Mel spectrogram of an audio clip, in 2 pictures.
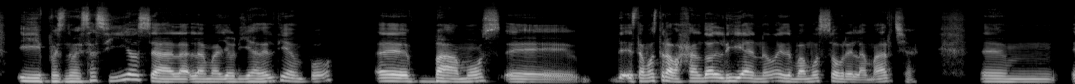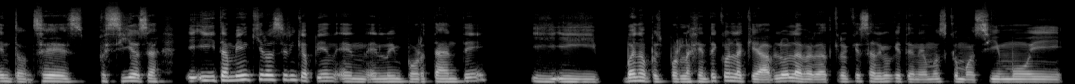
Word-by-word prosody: y, 150 -2 +3
pues, 140 -2 -1
no 135 +1 +2
es 130 +2 0
así, 185 +3 0
o 225 -1 +4
sea, 140 -12 +4
la 125 0 +4
la 130 -1 +2
mayoría 130 +1 +1
del 145 +4 +1
tiempo, 145 +1 -2 0.4
eh, 150 -1 +7
vamos, 140 +3 +2
eh, 120 -2 -1 0.4
estamos 145 +3 +2
trabajando 145 +1 +4
al 160 -1 +5
día, 155 -1 +4
¿no?, 140 +4 -3
eh, 145 -3 +2
vamos 130 +4 0
sobre 130 -4 0
la 110 -2 -2
marcha, 125 -1 -4 0.6
em, 125 -3 -3 0.2
entonces, 135 -1 -1
pues, 145 -2 -4
sí, 150 +3 +1
o 155 - +2
sea, 145 -2 -2 0.2
y 315 - 0
y - - -3
también 195 +4 +3
quiero 220 0 +2
hacer 215 0 -1
hincapié 165 -5 -3
en 160 -1 -5
en 130 -4 -3
en 130 +1 -3
lo 135 - 0
importante 130 - -3 0.4
y 130 -3 -3
y 115 - -20 0.2
bueno, 165 0 +3
pues, 135 -2 -5
por 135 0 -4
la 130 -1 0
gente 135 +3 -4
con 175 0 -1
la 150 - +2
que 130 -4 -3
hablo, 135 +7 +2
la 150 -2 +4
verdad, 115 -2 -1
creo 135 - -5
que 145 +2 -7
es 145 - -5
algo 135 0 -2
que 140 0 -4
tenemos 120 +1 -5
como 125 -5 -3
así 120 +3 -2
muy, 120 -1 -2
135 Hz, 180 wpm, -23 LUFS, 130-150 Hz, 0.6 s, eh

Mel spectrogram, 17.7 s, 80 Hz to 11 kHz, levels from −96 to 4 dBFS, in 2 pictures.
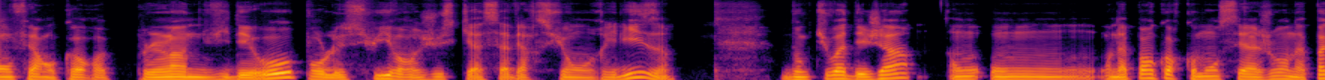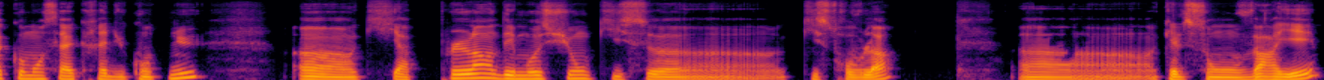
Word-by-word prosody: en 105 - +3
faire 105 0 0
encore 95 0 -1 0.2
plein 105 +1 +4
de 105 -1 +2
vidéos, 105 - +5
pour 115 - -1
le 100 0 +1
suivre 110 -2 0
jusqu'à 110 +1 -3
sa - - -3
version 95 -2 -3
release. 125 - 0 0.8
Donc 105 0 0
tu 135 - -8
vois 145 -1 +4
déjà 150 +12 +2 0.2
on 120 +2 0
on 110 -1 -1
on - - -4
n'a 105 0 +3
pas 165 - +1
encore 160 -4 0
commencé 120 0 0
à 110 -2 +2
jouer, 125 +5 -3
on 125 - 0
n'a 100 - 0
pas 155 0 0
commencé 140 -3 -1
à 125 - +3
créer 120 0 -3
du 110 -1 -4
contenu, 155 - -1 0.6
heu, 105 -3 +3
qu'il 120 - -4
y - - +3
a 105 - -4
plein 170 +2 +4
d'émotions 145 0 +1
qui 120 -4 -8
se 110 -2 -2
qui 115 - -7
se - - -4
trouvent 100 -1 0
là. 105 - +3 0.8
Heu, 105 -1 -3
qu'elles 110 -1 +3
sont 100 -2 +1
variées 115 - +4
110 Hz, 170 wpm, -21 LUFS, 105-140 Hz, 0.8 s, vidéos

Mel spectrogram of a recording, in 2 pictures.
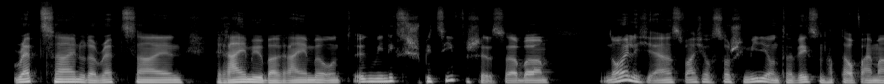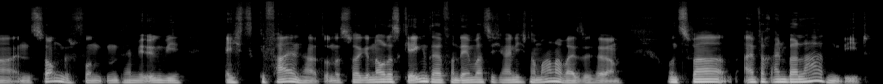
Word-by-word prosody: Rapzeilen 120 0 +2
oder 100 -3 +1
Rapzeilen, 105 -1 0 0.3
Reime 110 +4 +4
über 90 -3 +2
Reime 100 +2 +1
und 100 +1 -4
irgendwie 135 +1 +1
nichts 150 +1 -2
Spezifisches. 130 - -5
Aber 95 +2 -1 0.5
neulich 150 - 0
erst 100 +4 -4
war 105 +1 -3
ich 115 +2 -6
auf 110 -3 -6
Social 110 0 -5
Media 135 +2 +1
unterwegs 100 +3 -3
und 95 - -4
habe 100 - -8
da - - -4
auf 85 0 -4
einmal 90 -3 -2
ein 80 +3 -5
Song 130 - 0
gefunden, 90 -2 -3
der 95 -1 -3
mir 90 -3 -1
irgendwie 95 0 0 0.4
echt 100 -1 -3
gefallen 115 -4 +2
hat. 80 -2 -5
Und - - -3
das 90 +1 -5
war 105 -1 +1
genau 110 +3 +4
das 115 0 +2
Gegenteil 110 0 +4
von 100 -1 0
dem, 100 +2 +3
was 105 +1 0
ich 105 -2 -5
eigentlich 105 0 0
normalerweise 100 - +1
höre. 80 -2 -2 0.4
Und 110 -2 +3
zwar 120 0 +4
einfach 115 +1 0
ein 120 +1 +4
Balladenlied. 115 - +2
105 Hz, 175 wpm, -26 LUFS, 95-115 Hz, 0.5 s, Reime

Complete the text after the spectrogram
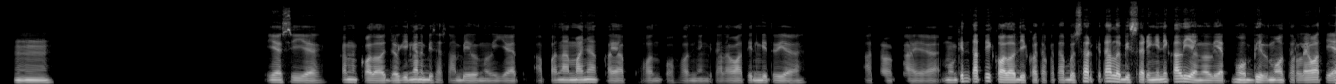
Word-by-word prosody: Mmm. 95 -1 +1 2.1
Iya, 105 0 0
sih, 100 - -5
ya, 90 - 0 0.3
kan, 110 +1 -2
kalau 95 0 +1
joging, 95 +3 -2
kan, 110 - +2
bisa 95 - -6
sambil 90 0 -5
ngelihat, 85 0 -9 0.2
apa - - -11
namanya, 105 +2 +1
kayak 85 -1 -4
pohon-pohon 90 0 -14
yang 85 -1 -13
kita 85 - -17
lewatin, 90 +2 -4
gitu, 95 - -7
ya. 85 - -4 0.8
Atau 90 -1 -12
kayak 85 0 -8
mungkin 105 +8 -1
tapi 130 +4 +3
kalau 110 -3 +8
di 105 - +4
kota-kota 105 +1 -5
besar 125 +8 +3
kita 130 +3 -1
lebih 110 -4 +5
sering 110 -1 +2
ini 115 - +3
kali, 130 +1 +6
ya, - - +4
ngelihat 95 0 +1
mobil, 105 -1 +2
motor, 105 0 0
lewat, 110 +2 +4
ya, - - +4
100 Hz, 175 wpm, -24 LUFS, 90-105 Hz, 2.1 s, kalau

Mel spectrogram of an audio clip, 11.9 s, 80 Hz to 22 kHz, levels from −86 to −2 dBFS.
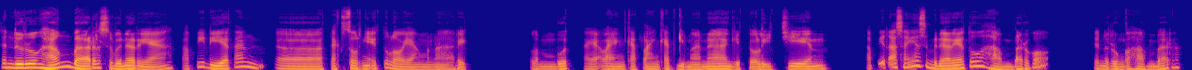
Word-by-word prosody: cenderung 180 -1 +7
hambar 170 - +6
sebenarnya. 125 -2 +1
Tapi 215 +13 -7
dia 135 -1 +4
kan, 215 -4 -3
eee, 120 -4 -1
teksturnya 130 0 -2
itu 170 +6 -8
loh 115 -4 +1
yang 110 -1 -4
menarik, 105 -1 -5 0.6
lembut, 115 +1 -3
kayak 115 0 -8
lengket-lengket 115 -1 -4
gimana 115 +2 0
gitu, 110 +1 -4
licin. 120 +3 0 0.4
Tapi 140 - -12
rasanya 200 +7 0
sebenarnya 135 - +3
tuh 240 +1 +1
hambar 115 -1 -1
kok, - - -5 0.5
cenderung 120 -4 -3
ke 115 - -3
hambar. 115 +9 -2
125 Hz, 135 wpm, -24 LUFS, 115-140 Hz, 0.6 s, cenderung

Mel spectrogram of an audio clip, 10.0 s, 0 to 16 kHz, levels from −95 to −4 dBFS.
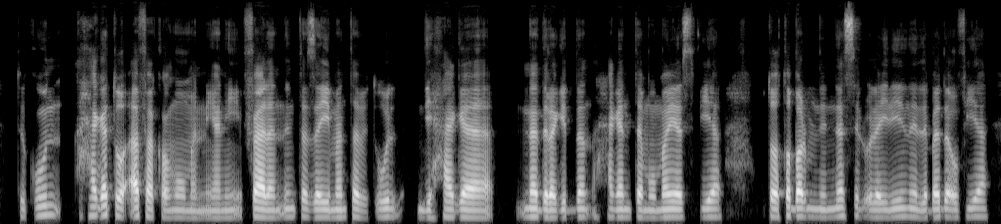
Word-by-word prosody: تكون 145 +5 -6
حاجة 145 +1 +1
توقفك 135 -4 +3
عمومًا، 115 -1 -3
يعني 115 +1 -6
فعلًا 120 -3 +6
أنت 130 0 -4
زي 120 -1 +1
ما 120 0 -2
أنت 120 - -3
بتقول 125 +3 -4 0.2
دي 235 - -6
حاجة 120 -2 +3 0.2
نادرة 125 -2 +3
جدًا، 125 +2 -3
حاجة 125 -1 -3
أنت 125 -1 -3
مميّز 125 +1 +1
فيها 130 0 -2 0.4
وتعتبر 135 - +4
من 125 -1 -9
الناس 130 +3 -1
القليّلين 125 0 -3
اللي 120 -2 -3
بدأوا 125 -1 +1
فيها. 130 +2 -5
125 Hz, 155 wpm, -23 LUFS, 120-130 Hz, 0.4 s, فعلًا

